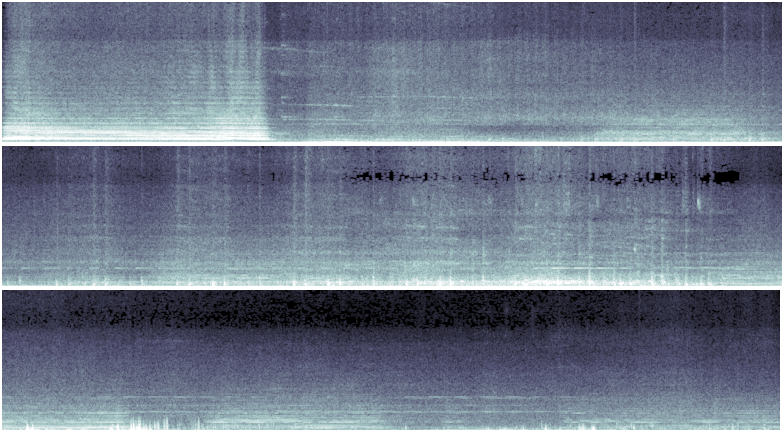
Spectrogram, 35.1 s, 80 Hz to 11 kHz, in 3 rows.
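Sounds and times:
distant locomotive horn: 0.0s - 4.3s, 8.9s - 11.8s, 14.0s - 16.8s, 22.4s - 35.0s
train wheels clattering over rails: 4.0s - 9.8s, 10.6s - 22.7s.

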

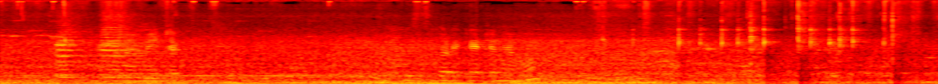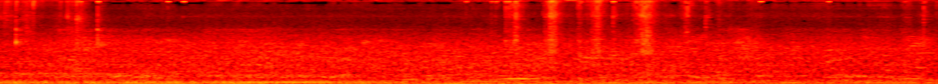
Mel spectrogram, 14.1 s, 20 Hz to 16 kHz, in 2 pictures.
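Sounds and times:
steady low hum: 0.0s - 14.0s
sharp clicks: 4.3s - 8.5s.

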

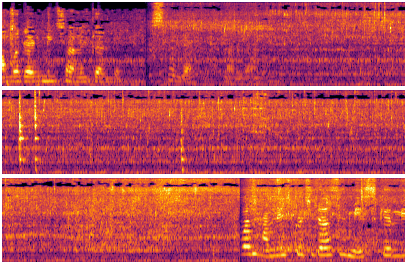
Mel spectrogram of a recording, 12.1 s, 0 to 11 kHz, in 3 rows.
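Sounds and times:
chicken sizzling in oil: 1.5s - 12.0s
spoon clinking against pot: 4.2s - 4.6s.

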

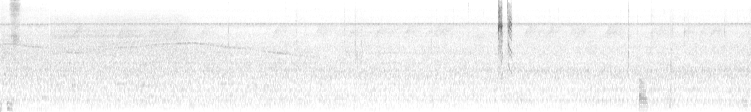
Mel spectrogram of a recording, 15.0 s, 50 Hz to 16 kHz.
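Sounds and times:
insect drone: 0.0s - 15.0s.

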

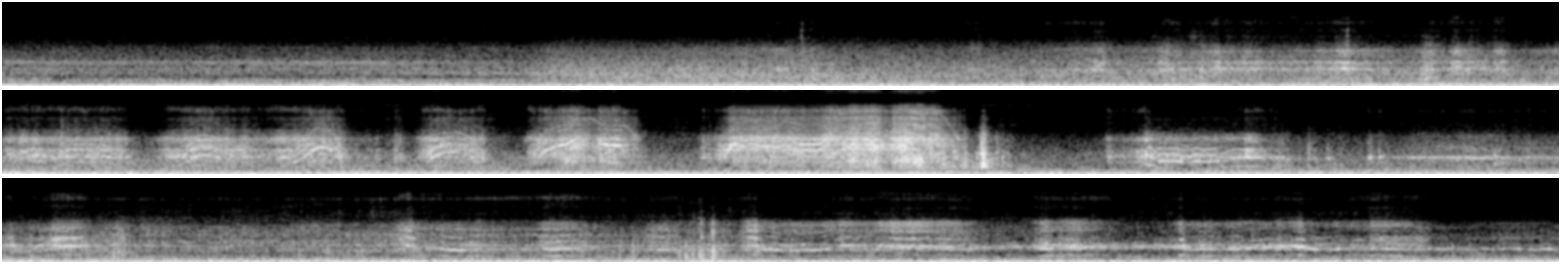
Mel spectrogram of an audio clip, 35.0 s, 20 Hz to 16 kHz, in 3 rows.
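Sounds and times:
rc car motor whining: 7.8s - 35.0s.

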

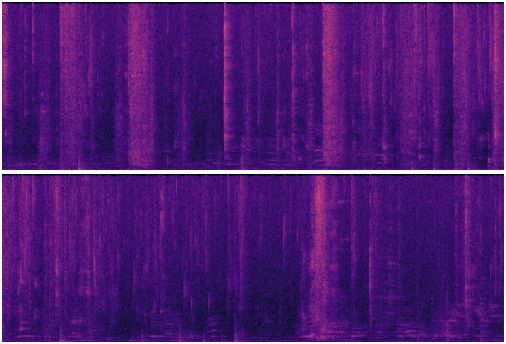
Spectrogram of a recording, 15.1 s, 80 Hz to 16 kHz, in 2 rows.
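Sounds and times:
hand mashing rice wet squelches: 0.0s - 11.4s.

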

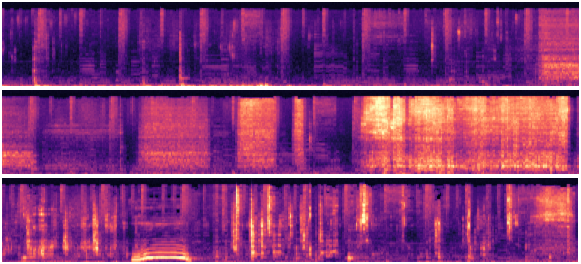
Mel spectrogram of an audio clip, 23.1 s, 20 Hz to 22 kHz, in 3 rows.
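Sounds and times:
slurping noodles: 7.1s - 17.2s, 18.1s - 23.0s.

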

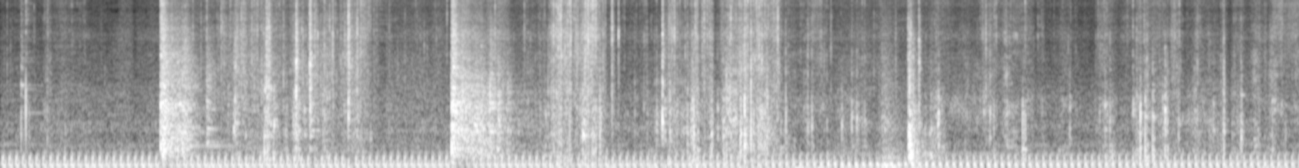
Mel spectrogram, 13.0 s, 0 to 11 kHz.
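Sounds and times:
engine idling: 0.0s - 12.9s
plastic bags crinkling: 1.8s - 4.1s, 4.8s - 12.4s.

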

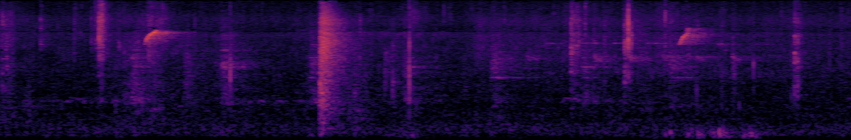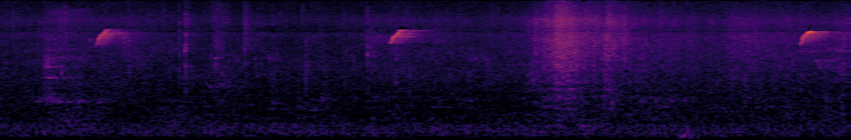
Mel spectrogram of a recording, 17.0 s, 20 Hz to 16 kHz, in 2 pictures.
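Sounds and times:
outdoor background noise: 0.0s - 17.0s
bird chirping: 5.0s - 7.6s
soft rustle: 13.7s - 17.0s.

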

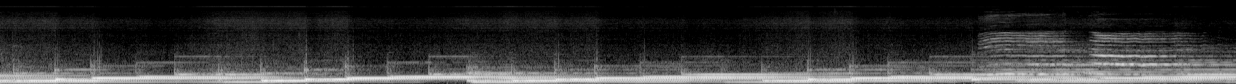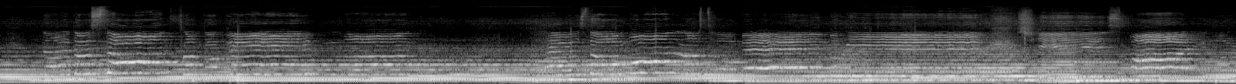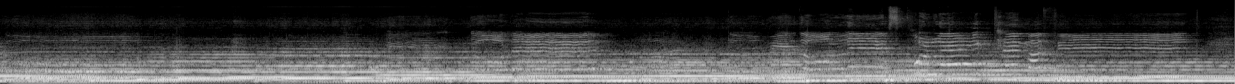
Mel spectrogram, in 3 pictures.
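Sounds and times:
sustained accompaniment chords: 0.0s - 37.0s
woman singing a slow ballad: 9.8s - 16.8s, 17.8s - 26.6s, 28.6s - 37.0s.

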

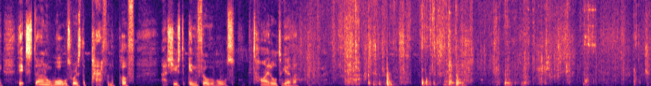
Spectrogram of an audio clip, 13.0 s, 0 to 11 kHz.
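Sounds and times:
stone knocking and scraping stone: 6.9s - 11.0s.

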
